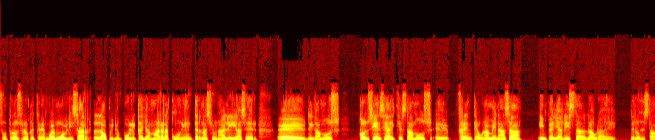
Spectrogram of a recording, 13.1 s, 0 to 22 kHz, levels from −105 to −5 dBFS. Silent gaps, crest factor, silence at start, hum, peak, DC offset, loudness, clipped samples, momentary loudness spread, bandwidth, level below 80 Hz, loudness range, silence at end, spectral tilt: none; 18 dB; 0 s; none; -4 dBFS; under 0.1%; -23 LUFS; under 0.1%; 10 LU; 9.2 kHz; -64 dBFS; 2 LU; 0 s; -5.5 dB/octave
